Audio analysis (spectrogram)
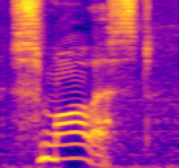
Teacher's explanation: It's a 2-syllable adjective, and we put the stress on the first syllable.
